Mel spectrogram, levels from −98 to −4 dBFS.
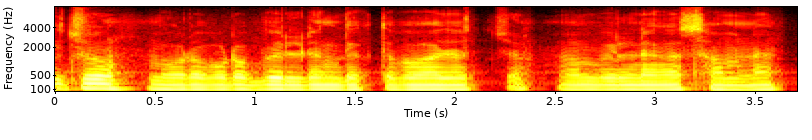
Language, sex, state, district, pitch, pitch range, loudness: Bengali, male, West Bengal, Paschim Medinipur, 105 Hz, 100-105 Hz, -17 LUFS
